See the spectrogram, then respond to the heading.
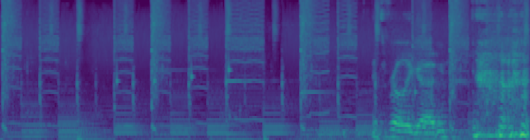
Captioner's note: laughs in relief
